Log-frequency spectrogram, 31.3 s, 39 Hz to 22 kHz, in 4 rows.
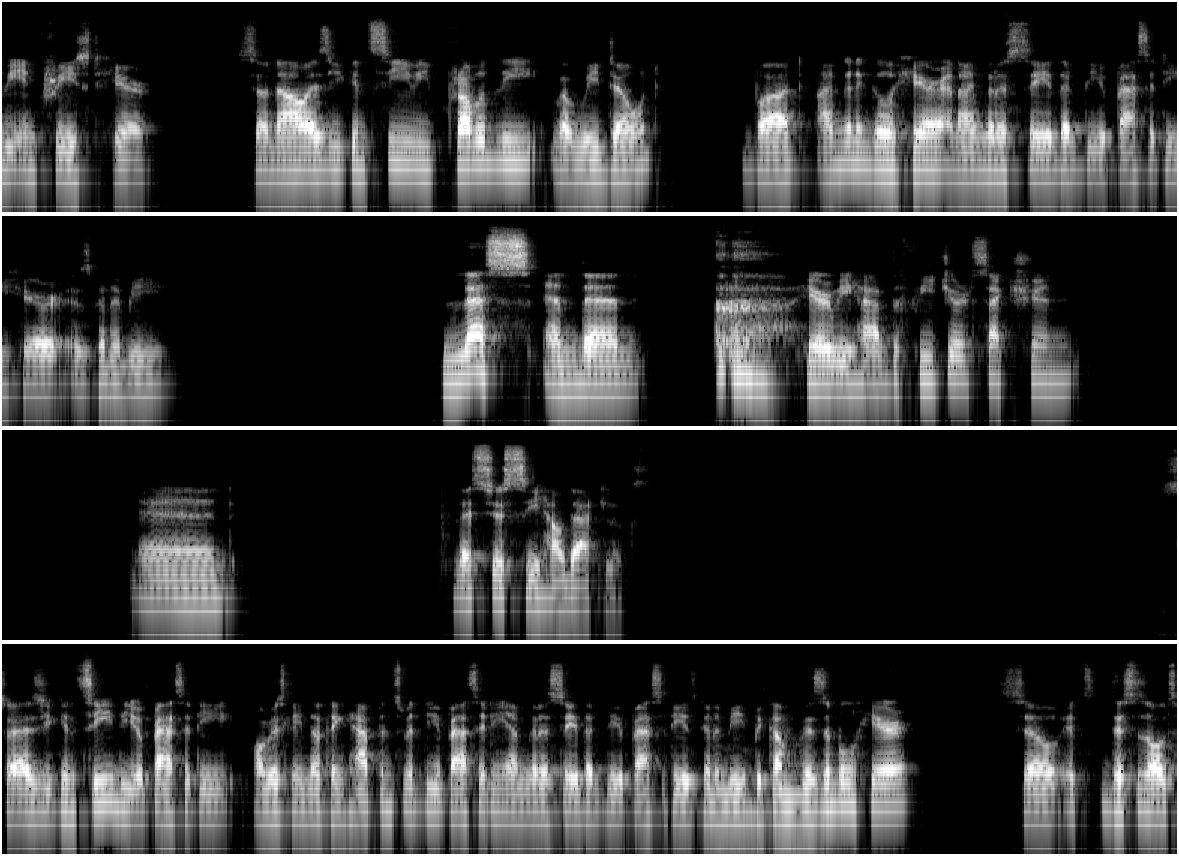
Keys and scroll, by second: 6.3 0, 13.6 Escape, 19.2 w, 27.0 0.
